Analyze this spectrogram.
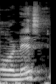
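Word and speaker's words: honest: Vowel लगाना है, एन ऑनेस्ट मैन। एन और जहां पे भी जो साउंड है वो वॉवल की है, तो एन लगाना है, एच जहां पे जो है वो साइलेंट है।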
